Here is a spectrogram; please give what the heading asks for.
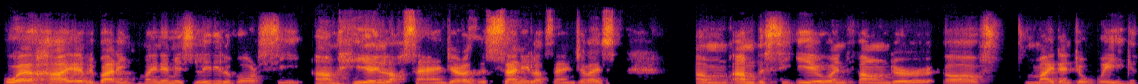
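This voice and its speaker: Woman in her fifties, interview guest, slow and halting, flat even delivery. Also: on the low side. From Cameroon. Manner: earnest, halting with many pauses and fillers. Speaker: guest, inventor and company founder. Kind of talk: interview storytelling.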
